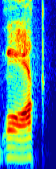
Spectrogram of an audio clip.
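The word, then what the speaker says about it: wock: it's the English word walk, it's W-O-C-K is how it's pronounced, or how it's spelled.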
